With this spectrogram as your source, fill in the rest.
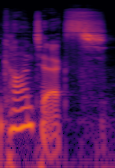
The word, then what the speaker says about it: context: pronounce context Contex okay to pronounce context correctly say context with emphasis on the first con and a soft T at the end con text essentially sounding like con is in cone followed by text is in textbook but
